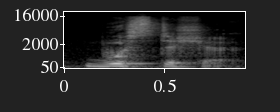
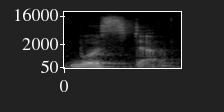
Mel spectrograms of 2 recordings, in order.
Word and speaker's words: Worcestershire: sorry sorry everyone's paying me out for my pronunciations hi welcome to the channel um Worcestershire there you go I'll put that in your pipe and enjoy it or if you want to get like real easy Worcester see I learned things it's all the chicken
